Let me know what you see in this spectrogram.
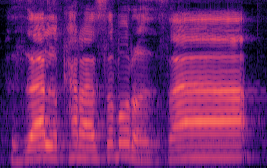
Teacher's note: এরপরে হরফ জাল, জিহ্বার আগা সামনের উপরে 2 দাঁতের আগার সাথে লাগবে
